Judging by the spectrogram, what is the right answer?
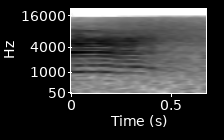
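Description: Goats outside a window let out a drawn-out, high, wavering bleat that carries faintly indoors and slowly fades, with no talking over it.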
